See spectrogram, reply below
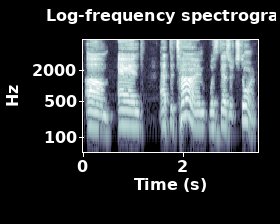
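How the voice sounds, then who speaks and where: A man's voice: on the high side, lively intonation, slow, pushed and bright. A man in his late forties from New York, hosting a radio interview, chatty and joking as he asks eager questions. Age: 40s. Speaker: radio host. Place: radio studio. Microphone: studio microphone.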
